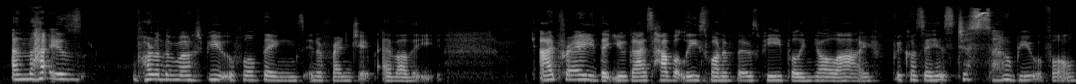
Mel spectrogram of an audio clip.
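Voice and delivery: moved, earnest, heartfelt, emotional delivery. A speaker tells viewers about a close friend, getting emotional. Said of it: "I don't know why I'm getting so emotional here".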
